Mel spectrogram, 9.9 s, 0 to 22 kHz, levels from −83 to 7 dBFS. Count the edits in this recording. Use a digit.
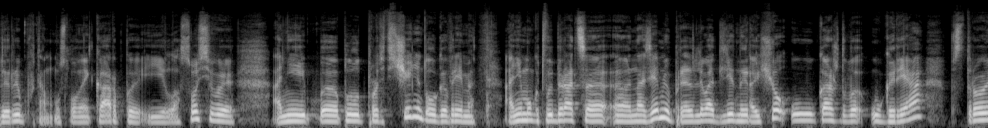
1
